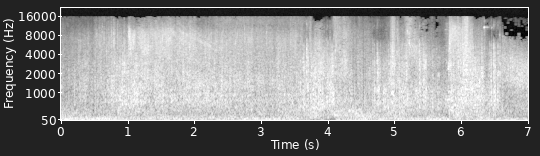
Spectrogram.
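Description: Explosive demolition charges firing in the base legs of brick cooling towers: a loud, continuous rumble of blasts with several sharper cracks in the second half.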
